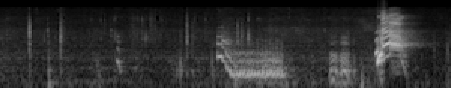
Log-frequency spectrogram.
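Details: Playing puppies from Memphis-true, Olga and Scarko de la Betoule: a sustained rough growl lasting under a second, a shorter grumble, then a sharp high yelp, amid light scratching and patter.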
